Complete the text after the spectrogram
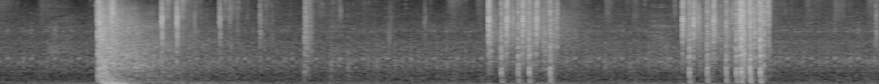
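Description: A rifle fires several shots close by.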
